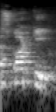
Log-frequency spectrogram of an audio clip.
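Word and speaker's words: Schottky: Point लिख सकते हो उसमें, शॉर्ट की डिफेक्ट या स्कॉट की जैसा प्रोनाउंसिएशन।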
